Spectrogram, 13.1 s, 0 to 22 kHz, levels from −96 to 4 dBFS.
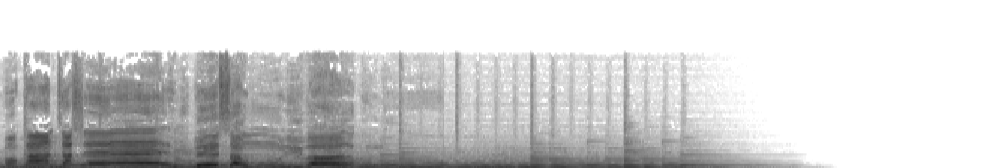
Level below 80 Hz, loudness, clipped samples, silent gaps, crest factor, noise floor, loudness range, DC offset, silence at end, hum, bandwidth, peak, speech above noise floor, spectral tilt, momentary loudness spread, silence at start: -48 dBFS; -20 LUFS; under 0.1%; none; 18 dB; -80 dBFS; 16 LU; under 0.1%; 3.4 s; none; 15.5 kHz; -4 dBFS; 64 dB; -4.5 dB/octave; 15 LU; 0 s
